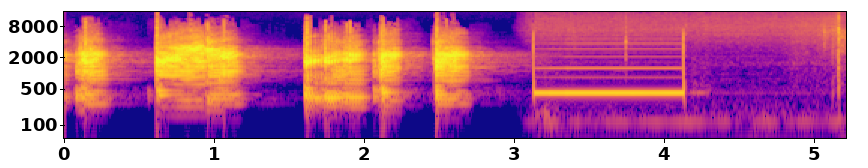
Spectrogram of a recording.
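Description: An intercom ringing: one steady electronic tone lasting about a second after a few brief harmonic sounds, then near quiet.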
